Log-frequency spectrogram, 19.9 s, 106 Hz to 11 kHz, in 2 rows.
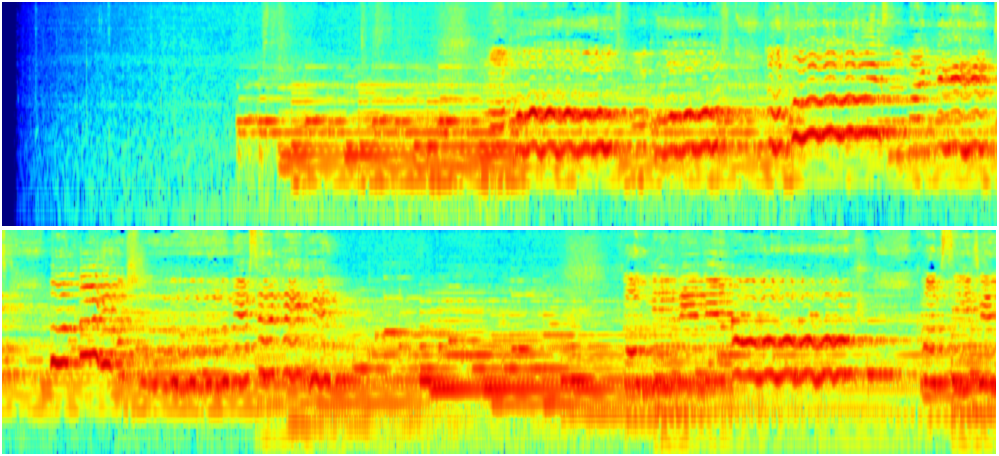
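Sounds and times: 
piano part: 0:02.2 - 0:19.8
German opera serenade singing: 0:04.6 - 0:14.1, 0:16.0 - 0:19.8.

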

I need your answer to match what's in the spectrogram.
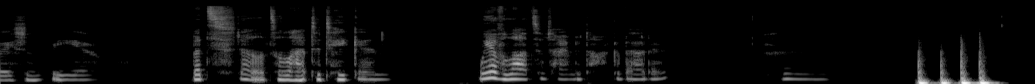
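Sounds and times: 
speech: 0:00.1 - 0:01.0, 0:01.9 - 0:04.0, 0:04.8 - 0:06.8, 0:07.8 - 0:08.4
firm knocking on a door: 0:09.2 - 0:10.0.

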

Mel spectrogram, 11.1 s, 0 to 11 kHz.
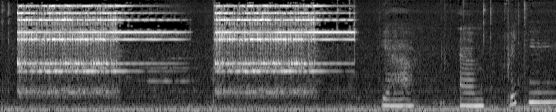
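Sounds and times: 
classic telephone bell ringing: 0:00.4 - 0:07.2
people talking: 0:07.6 - 0:08.3, 0:09.2 - 0:11.1.

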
